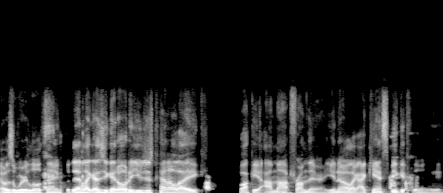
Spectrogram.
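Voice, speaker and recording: Against a quiet background, a medium-pitched man with a New York accent swings his pitch very widely. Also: fairly quick pace. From Long Island, New York. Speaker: podcast guest. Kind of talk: casual chat.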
